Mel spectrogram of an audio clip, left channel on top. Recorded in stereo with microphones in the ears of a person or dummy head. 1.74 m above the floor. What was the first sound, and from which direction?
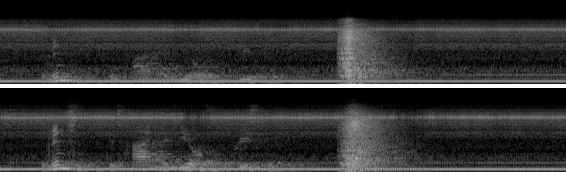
A man speaking, 5° right (ahead or behind).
